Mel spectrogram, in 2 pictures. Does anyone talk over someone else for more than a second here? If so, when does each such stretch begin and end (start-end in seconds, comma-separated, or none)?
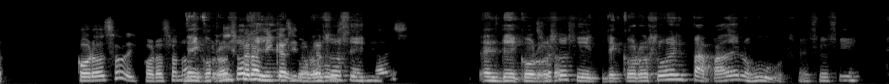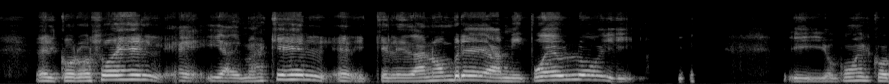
1.8-3.9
